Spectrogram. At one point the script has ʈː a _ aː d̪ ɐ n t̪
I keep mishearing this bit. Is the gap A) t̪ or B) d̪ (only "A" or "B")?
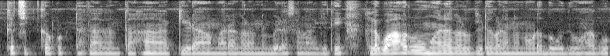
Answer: B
